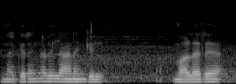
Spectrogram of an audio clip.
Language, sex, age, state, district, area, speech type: Malayalam, male, 18-30, Kerala, Kozhikode, rural, spontaneous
